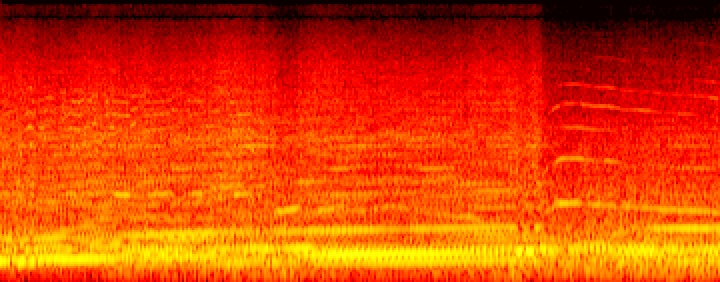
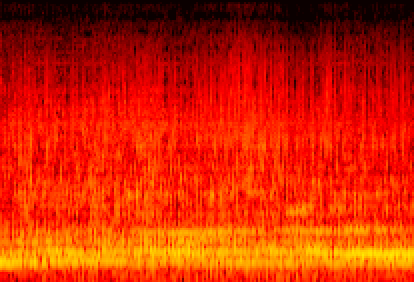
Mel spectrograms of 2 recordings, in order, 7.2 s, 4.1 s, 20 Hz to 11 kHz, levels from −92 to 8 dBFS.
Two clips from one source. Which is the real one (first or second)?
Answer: first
